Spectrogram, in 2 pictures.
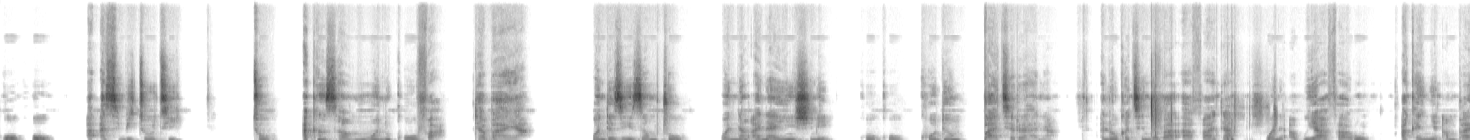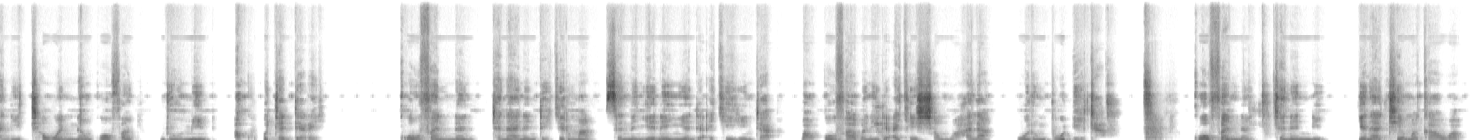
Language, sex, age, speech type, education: Hausa, male, 15-29, spontaneous, secondary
